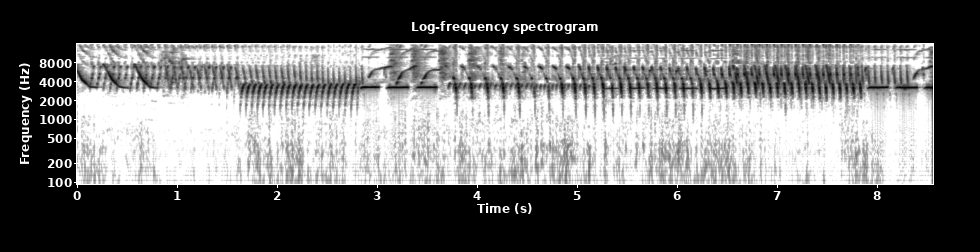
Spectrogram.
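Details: Canary song used for training canaries: a steady high trill of rapid repeated notes, then a denser buzzy rolling tour with fast downswept notes and a few sharp upward flicks.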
